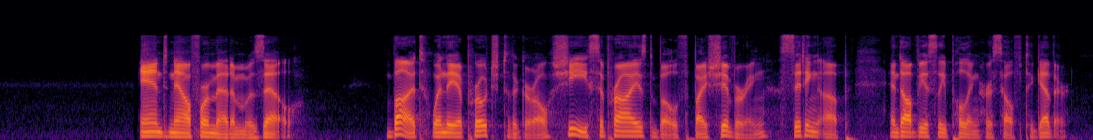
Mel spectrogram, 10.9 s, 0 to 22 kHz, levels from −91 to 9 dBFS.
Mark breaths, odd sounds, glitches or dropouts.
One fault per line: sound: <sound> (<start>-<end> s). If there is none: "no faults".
no faults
